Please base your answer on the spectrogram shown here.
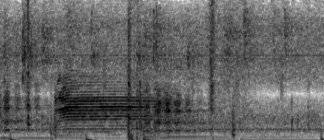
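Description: A sheep in a video game bleats in a quick series of wavering calls, with clicks and faint game sounds underneath.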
